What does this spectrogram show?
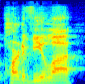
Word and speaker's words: Pardavila: But we go with Pardavila because there's only Pardavila. one L there. If there was two L's, you do the fancy pronunciation that you just did, Diane. But our family name is very basic, one L, so Pardavila.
